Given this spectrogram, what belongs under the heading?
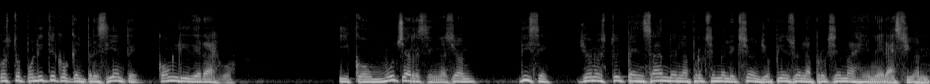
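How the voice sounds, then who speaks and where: Somewhat breathy and dark, mellow in tone, a man with a fairly high voice talks at a fairly quick pace with very wide pitch swings. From Ecuador, Guayaquil (coast). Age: 60s. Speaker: government official. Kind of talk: panel debate. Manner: animated.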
